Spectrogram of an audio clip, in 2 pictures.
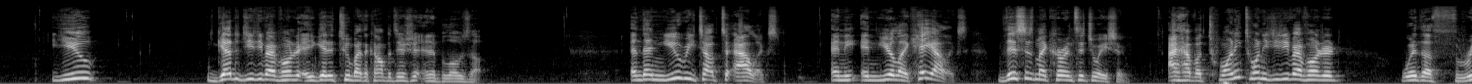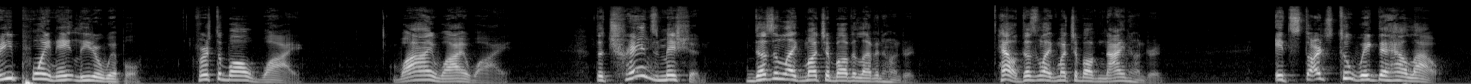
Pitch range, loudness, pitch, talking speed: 165-225 Hz, -17 LUFS, 200 Hz, 145 wpm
